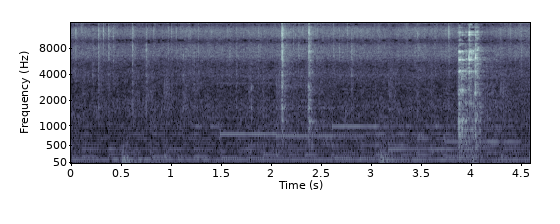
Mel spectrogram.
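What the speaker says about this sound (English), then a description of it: "We have 3 tablespoons of virgin olive oil in here. And next, we're going to add our garlic" Four garlic cloves sizzle in three tablespoons of virgin olive oil in a pan, a steady close crackle with a few sharp metallic clinks of a utensil stirring against the pan, no voices.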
